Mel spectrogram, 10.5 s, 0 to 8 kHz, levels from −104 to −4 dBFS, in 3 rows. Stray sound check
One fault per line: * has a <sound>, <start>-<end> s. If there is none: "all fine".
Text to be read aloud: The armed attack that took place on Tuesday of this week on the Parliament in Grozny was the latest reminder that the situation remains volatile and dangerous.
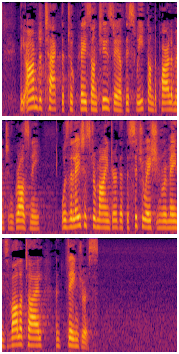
all fine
